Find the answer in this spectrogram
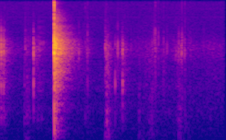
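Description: Plastic shrink-wrap on a DVD case crinkling as a hand grips and moves it: one loud rustle about half a second in, then small crackles and clicks.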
